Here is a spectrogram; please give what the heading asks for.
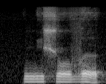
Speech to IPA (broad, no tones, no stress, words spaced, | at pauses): ɲiʃoːvə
